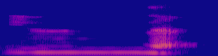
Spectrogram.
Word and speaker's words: إنا: Bisa di bawah itu di legenda itu ada keterangan bahwa ini adalah gunnah dan ditahan 2 sampai 3 harokat. Inna. Jadi kita bacanya inna ya.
